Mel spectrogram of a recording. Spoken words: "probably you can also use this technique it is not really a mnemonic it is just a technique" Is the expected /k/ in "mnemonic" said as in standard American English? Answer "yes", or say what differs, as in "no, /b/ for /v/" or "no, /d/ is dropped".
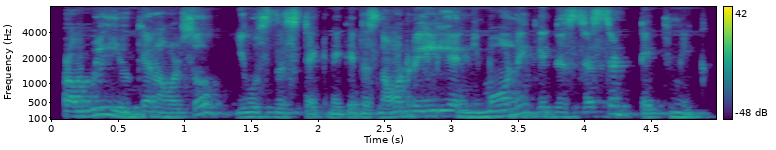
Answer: yes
